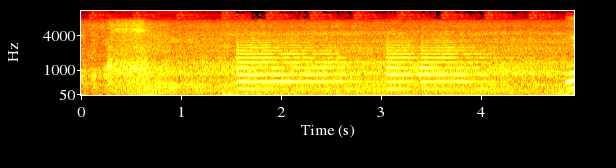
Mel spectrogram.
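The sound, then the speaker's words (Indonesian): A school group bus sounds its horn in two long, loud, steady blasts, the second following straight on from the first, over a background of traffic noise. “Terdengar bus membunyikan klakson.”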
